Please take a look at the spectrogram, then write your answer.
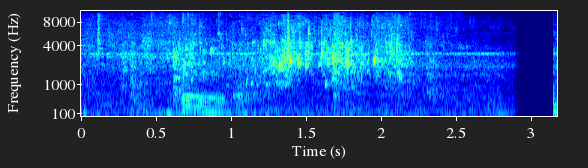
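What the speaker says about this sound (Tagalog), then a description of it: "Atong dugangan og tubig kay gusto mi og naay sabaw" Water trickles and splashes into a pan of shrimp and sotanghon glass noodles during cooking, a steady pour at close range that stops abruptly near the end, with a brief voice early on.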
